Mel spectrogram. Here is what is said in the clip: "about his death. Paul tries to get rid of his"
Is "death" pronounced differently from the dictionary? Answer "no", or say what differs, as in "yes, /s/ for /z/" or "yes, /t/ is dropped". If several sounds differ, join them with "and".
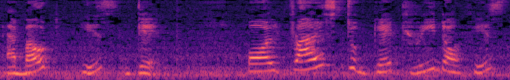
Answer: yes, /t/ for /θ/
